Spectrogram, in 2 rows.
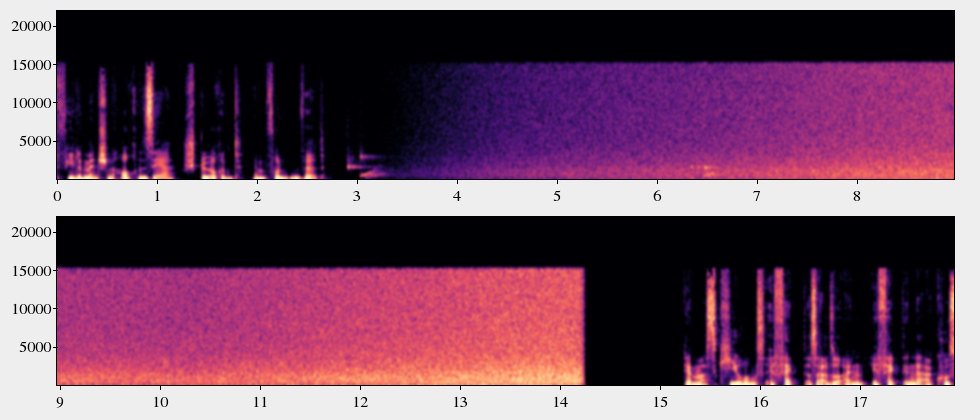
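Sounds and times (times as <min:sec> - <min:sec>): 
speech: 0:00.0 - 0:02.8, 0:15.2 - 0:17.9
white noise broadband hiss: 0:03.4 - 0:14.3.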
